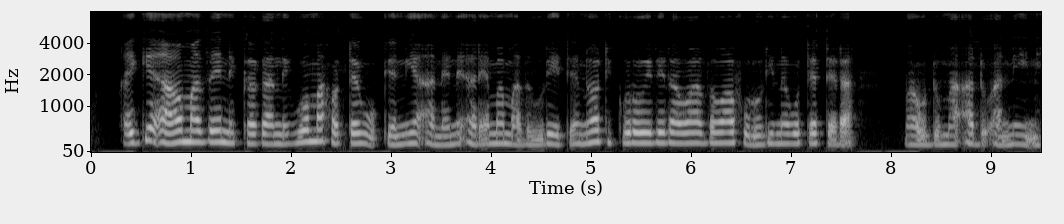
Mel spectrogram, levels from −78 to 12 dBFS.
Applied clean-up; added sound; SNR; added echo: none; none; none; none.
